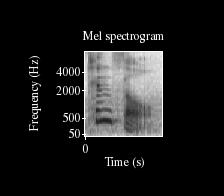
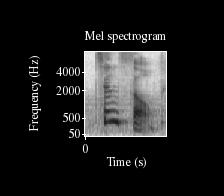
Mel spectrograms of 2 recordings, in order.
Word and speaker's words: tinsel: tinsel here we go stress goes on the first syllable its tinsel tinsel we're talking about things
